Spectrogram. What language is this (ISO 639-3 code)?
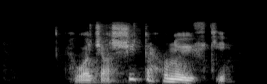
kab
